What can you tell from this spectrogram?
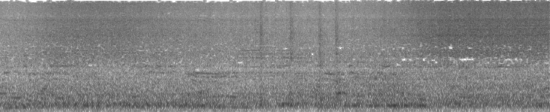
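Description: Automatic car wash air dryer blowing with a steady hiss of rushing air, growing louder about five and a half seconds in.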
